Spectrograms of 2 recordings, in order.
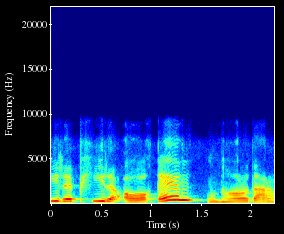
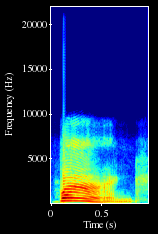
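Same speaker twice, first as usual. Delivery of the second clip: loud bang; 5 semitones higher, 9 dB louder, much slower than usual. A narrator's reading.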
